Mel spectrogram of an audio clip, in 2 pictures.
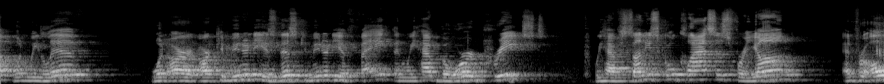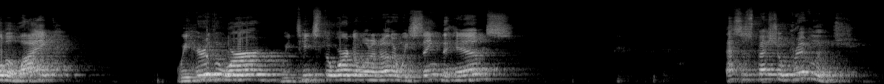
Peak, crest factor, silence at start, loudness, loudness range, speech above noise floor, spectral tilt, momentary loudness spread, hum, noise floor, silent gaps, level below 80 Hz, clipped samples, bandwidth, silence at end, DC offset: -4 dBFS; 18 dB; 0 s; -21 LUFS; 8 LU; 51 dB; -4 dB/octave; 14 LU; none; -72 dBFS; none; -78 dBFS; under 0.1%; 14.5 kHz; 0.3 s; under 0.1%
